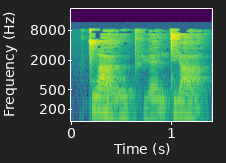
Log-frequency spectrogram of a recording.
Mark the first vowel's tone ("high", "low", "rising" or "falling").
falling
